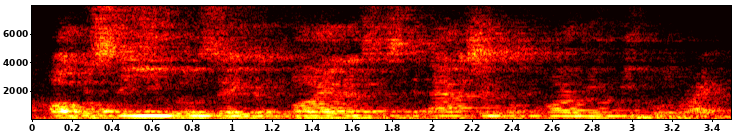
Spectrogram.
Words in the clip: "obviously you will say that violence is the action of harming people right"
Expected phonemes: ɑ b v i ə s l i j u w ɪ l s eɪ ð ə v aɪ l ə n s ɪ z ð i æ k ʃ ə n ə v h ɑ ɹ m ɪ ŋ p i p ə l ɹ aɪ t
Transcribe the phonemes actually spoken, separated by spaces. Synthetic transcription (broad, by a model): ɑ b v i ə s l i j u w ɪ l s eɪ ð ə f aɪ n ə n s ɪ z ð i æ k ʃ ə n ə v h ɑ ɹ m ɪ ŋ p i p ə l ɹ aɪ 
